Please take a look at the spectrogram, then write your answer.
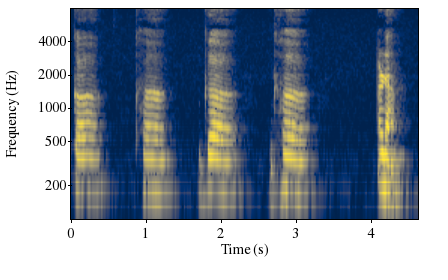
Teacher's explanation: जिन व्यंजनों को बोलते समय हमारी जीभ के जो पिछला वाला भाग है, जीभ का जो पश्च भाग है, उसका जो कोमल तालु है, वहां पर हमारी जीभ का कोमल तालु का स्पर्श होता है। देखिए बोल के देखिए क, ख, ग, घ, अण, माने जो कंठ से आवाज निकलती है क, ख, ग, घ, अण। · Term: कंठ या कोमल तालव्य व्यंजन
